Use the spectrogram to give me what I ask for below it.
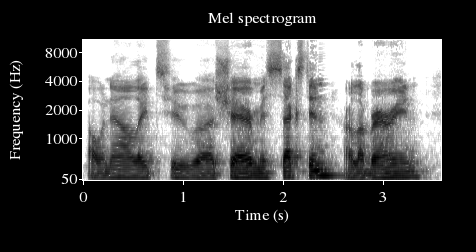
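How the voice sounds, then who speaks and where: A school principal reads out the week's announcements in a very low, steady voice. This man is encouraging and often pauses on "uh" between items. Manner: steady, encouraging, frequent "uh" fillers.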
